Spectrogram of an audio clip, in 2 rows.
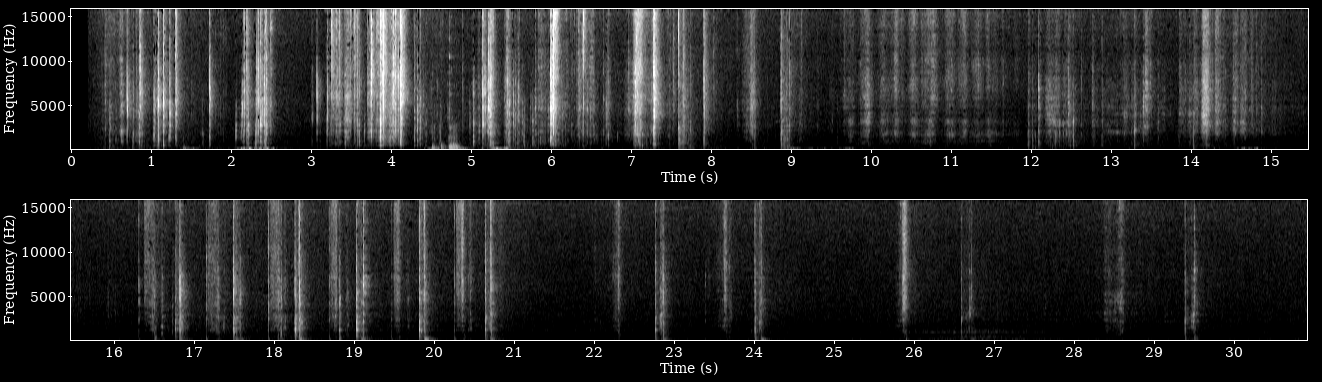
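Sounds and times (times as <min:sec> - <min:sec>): foil wrapper crinkling and tearing: 0:00.4 - 0:07.9.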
